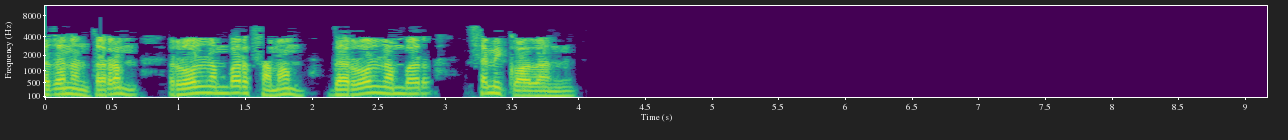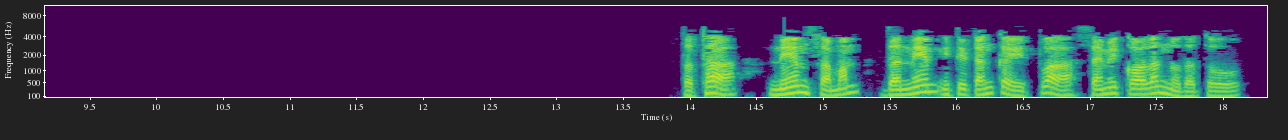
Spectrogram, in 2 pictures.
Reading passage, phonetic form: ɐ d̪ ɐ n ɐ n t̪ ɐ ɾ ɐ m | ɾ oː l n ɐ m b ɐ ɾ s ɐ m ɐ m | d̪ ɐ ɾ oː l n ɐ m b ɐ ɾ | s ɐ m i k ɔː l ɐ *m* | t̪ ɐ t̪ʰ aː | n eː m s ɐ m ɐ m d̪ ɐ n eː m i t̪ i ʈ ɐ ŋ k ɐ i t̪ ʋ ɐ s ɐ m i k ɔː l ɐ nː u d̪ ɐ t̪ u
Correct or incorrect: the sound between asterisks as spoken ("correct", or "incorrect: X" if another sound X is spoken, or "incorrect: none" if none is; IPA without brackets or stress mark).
incorrect: n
